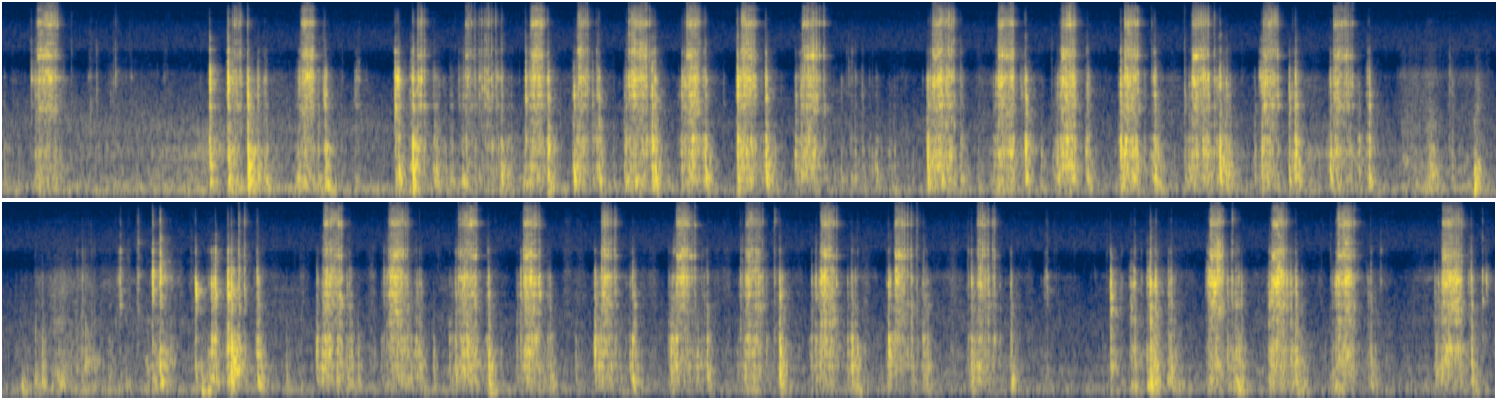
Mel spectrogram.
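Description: Hand socket ratchet clicking as it is swung back and forth, about two strokes a second with a brief lull partway through, turning a nut on the plow mount's U-bolt under an ATV skid plate.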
